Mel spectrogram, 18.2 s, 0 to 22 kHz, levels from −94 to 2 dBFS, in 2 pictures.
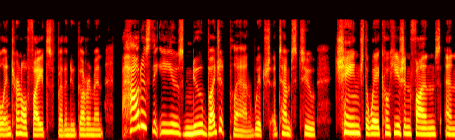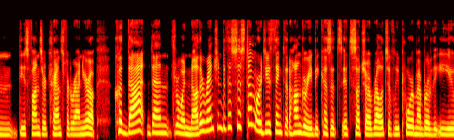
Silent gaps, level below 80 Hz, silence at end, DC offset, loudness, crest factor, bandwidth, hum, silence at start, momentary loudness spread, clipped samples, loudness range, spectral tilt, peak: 2.26-2.31 s, 6.62-6.66 s; -70 dBFS; 0 s; under 0.1%; -19 LUFS; 18 dB; 12.5 kHz; none; 0 s; 10 LU; under 0.1%; 3 LU; -4.5 dB/octave; -2 dBFS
